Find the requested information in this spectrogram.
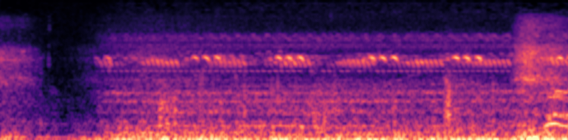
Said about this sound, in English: I'm just going to put some cricket noise over that.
